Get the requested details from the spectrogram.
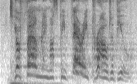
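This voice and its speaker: In a put-on character voice, a woman speaks at a high pitch and a moderate pace with lively intonation. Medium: video game. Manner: regal, commanding.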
